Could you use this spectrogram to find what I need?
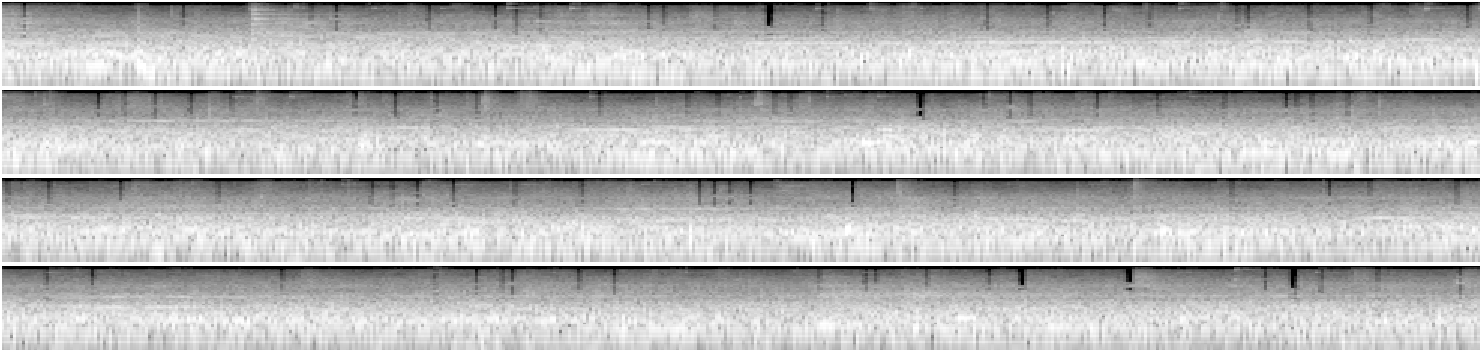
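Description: Footsteps tap on a hard floor in a covered arcade.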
